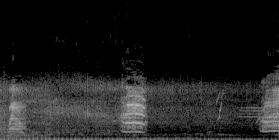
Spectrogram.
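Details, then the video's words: Duck playing in a pond, giving three short, harsh, nasal honking calls spaced roughly one and a half seconds apart, over a steady low droning hum throughout. "Duck Making Sound"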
